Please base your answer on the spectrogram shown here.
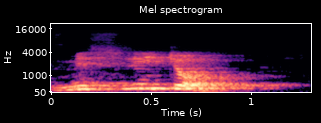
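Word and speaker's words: mistletoe: and except this miss miss Vito the exact pronunciation is Miss Leto yes it is a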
